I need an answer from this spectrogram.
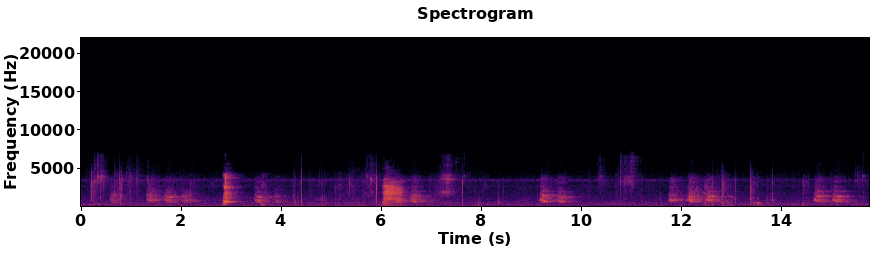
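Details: Pomeranian/Maltese mix dog, three years old and male, lets out scattered high yips and barks between stretches of a person talking, with a faint steady hum in the room.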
